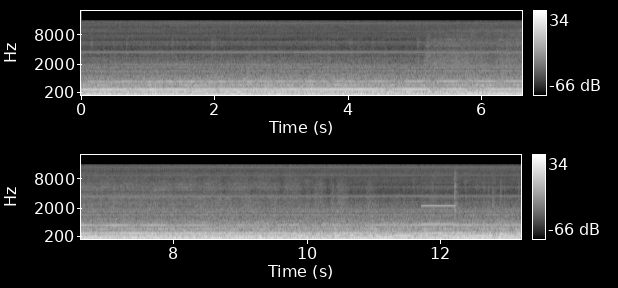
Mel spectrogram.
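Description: A train rumbles steadily along the rails with a low drone.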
